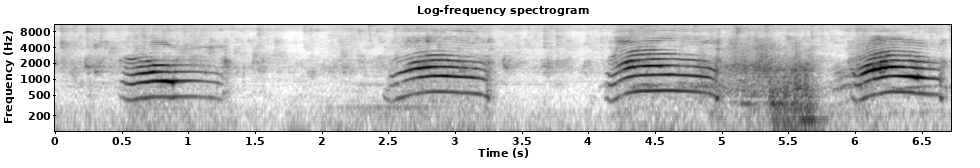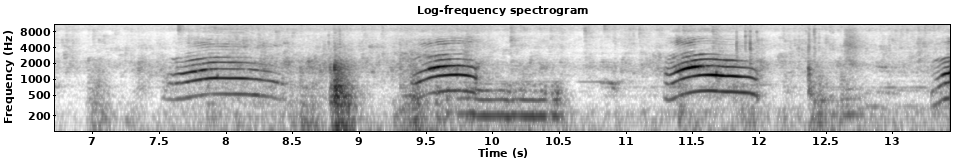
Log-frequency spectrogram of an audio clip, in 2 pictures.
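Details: Mating call of a male cat calling to a female: seven arched, wailing meows over thirteen seconds, each swelling and fading, roughly two seconds apart, with faint rustling between some calls.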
